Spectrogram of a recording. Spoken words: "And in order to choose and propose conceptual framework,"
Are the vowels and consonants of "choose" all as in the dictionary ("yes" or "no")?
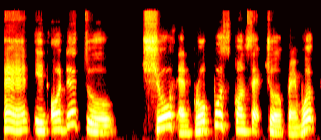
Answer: no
